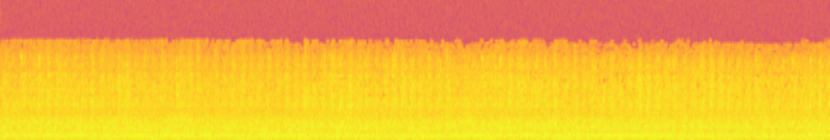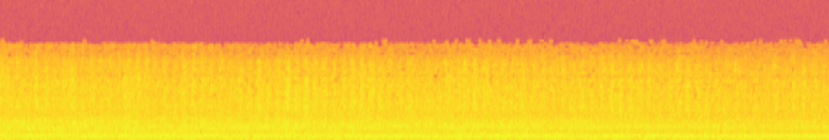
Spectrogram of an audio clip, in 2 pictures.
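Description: A steam train rumbles steadily along the rails.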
